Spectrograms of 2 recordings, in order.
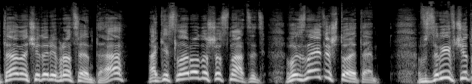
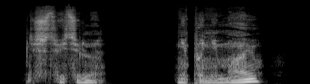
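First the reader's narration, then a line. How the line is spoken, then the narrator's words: Muttering. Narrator (Russian): пробормотал Рохан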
